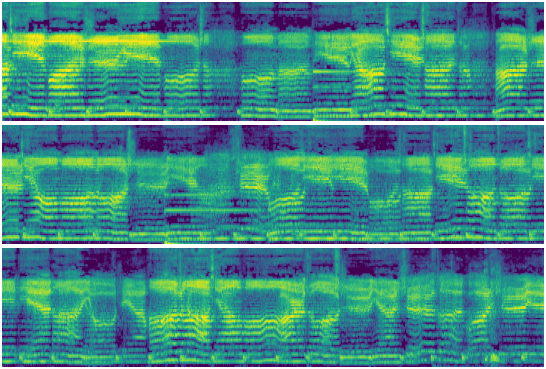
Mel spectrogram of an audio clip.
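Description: Buddhist chanting sung to a slow, flowing melody with musical accompaniment, in continuous phrases without pauses.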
